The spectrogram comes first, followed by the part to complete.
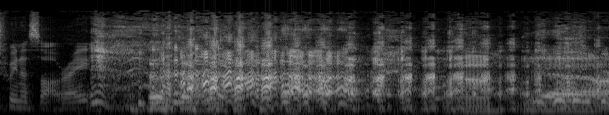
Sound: laughter

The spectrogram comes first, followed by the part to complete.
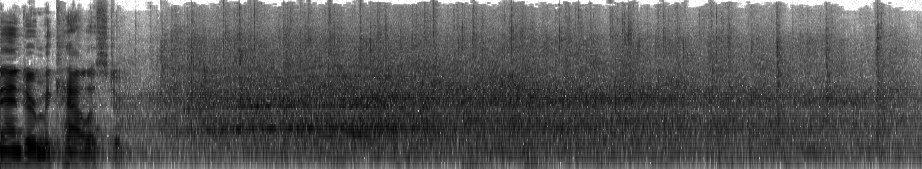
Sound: audience applauding

